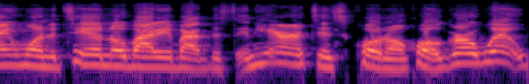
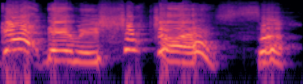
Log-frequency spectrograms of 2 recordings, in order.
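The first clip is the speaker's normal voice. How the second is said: loud, higher mock outburst; retold exasperated outburst; 5 semitones higher, 4 dB louder than usual. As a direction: imitate a fed-up table yelling. Whole table snapping at Mia.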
